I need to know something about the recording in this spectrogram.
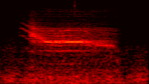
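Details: Pet cat named Chomchom, described as having grown big, gives a single drawn-out meow of just under a second, high and slightly falling at the end, against a quiet room background.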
